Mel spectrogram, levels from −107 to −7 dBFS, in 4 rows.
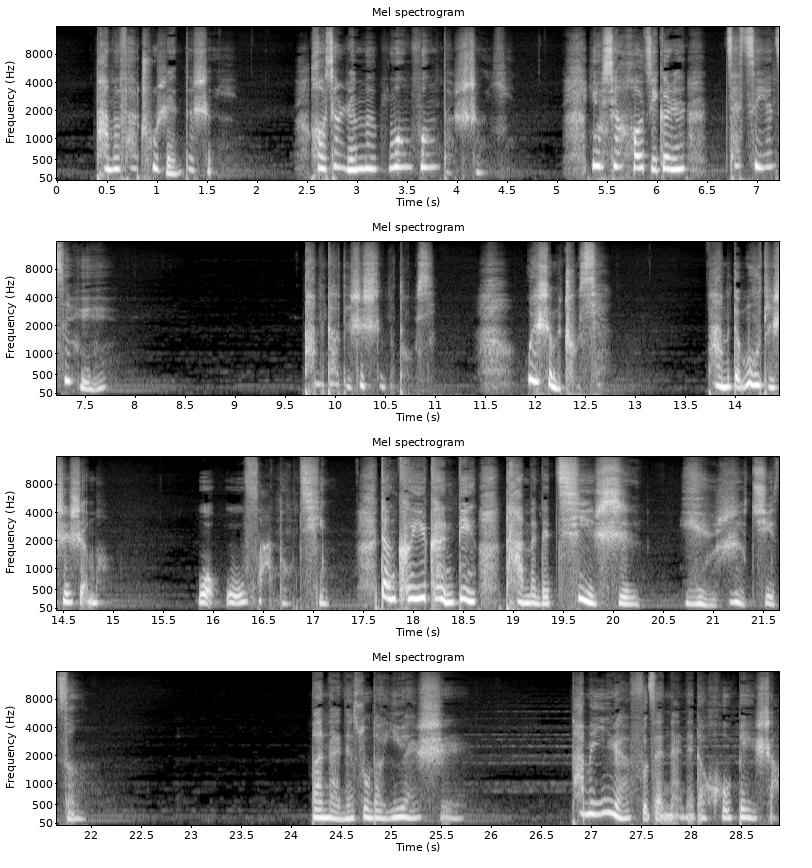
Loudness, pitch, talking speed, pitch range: -17 LUFS, 205 Hz, 185 characters per minute, 180-280 Hz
